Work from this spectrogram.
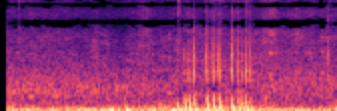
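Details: A raccoon caught in a trap growls at the person nearby, a low rumbling growl with a brief harsher burst near the middle.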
